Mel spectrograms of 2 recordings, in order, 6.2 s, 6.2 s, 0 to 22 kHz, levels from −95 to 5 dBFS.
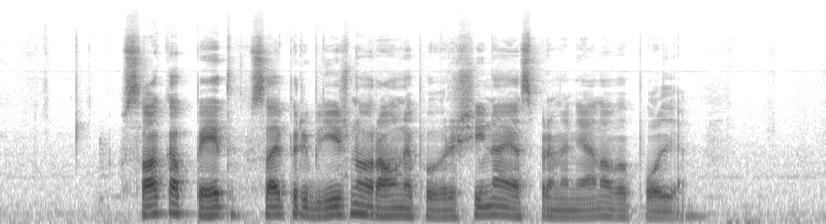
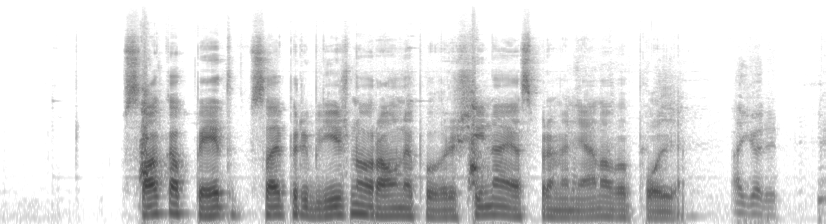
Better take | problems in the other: first | noise reduction (neural mask model RNNoise)

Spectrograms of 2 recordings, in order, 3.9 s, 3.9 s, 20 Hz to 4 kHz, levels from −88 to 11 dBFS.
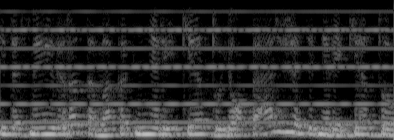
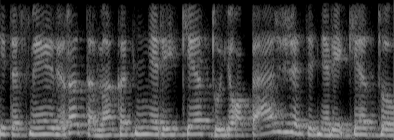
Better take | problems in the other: second | background sound (Organ); 16 dB below the speech // room echo; dies away in 0.3 s

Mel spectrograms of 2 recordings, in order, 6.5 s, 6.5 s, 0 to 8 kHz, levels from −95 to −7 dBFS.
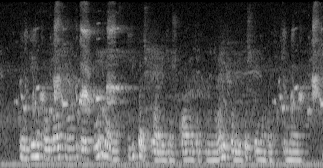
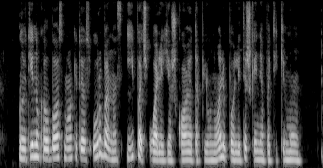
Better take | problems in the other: second | background sound (Bird); 7 dB below the speech // room echo; dies away in 0.5 s

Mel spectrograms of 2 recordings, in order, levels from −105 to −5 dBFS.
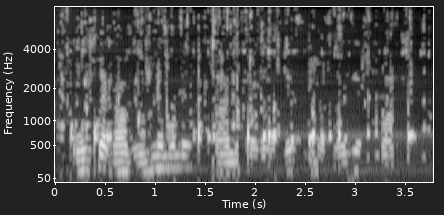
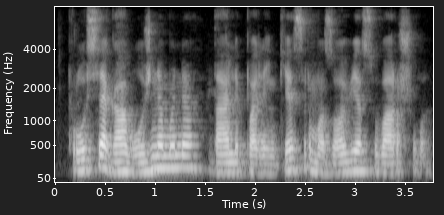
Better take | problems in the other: second | noise reduction (classical method spectral subtraction)

